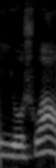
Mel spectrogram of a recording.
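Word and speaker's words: יְהוֹשֻׁעַ: Selon les Juifs, le fait de le prononcer, c'est Yehoshua. On ne discute pas, on ne fait pas une longue discussion à part cela.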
